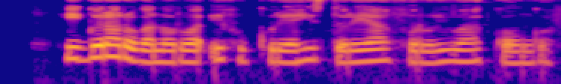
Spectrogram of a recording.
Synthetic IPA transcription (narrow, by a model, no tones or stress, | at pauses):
hiɡoɾaɾoɣanɔɾwaʔifukuɾijahistɔɾiajafoɾoiwakɔːŋɡɔ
